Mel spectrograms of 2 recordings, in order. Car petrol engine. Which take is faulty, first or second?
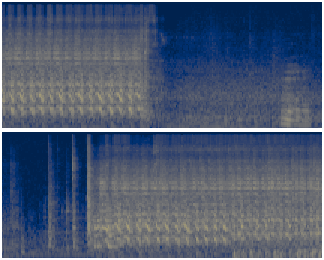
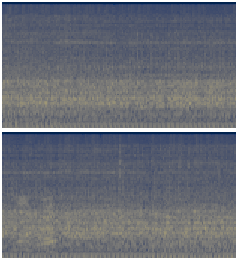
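first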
